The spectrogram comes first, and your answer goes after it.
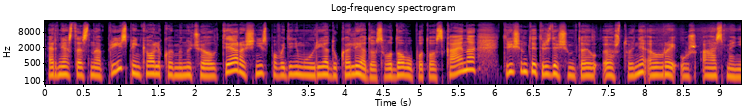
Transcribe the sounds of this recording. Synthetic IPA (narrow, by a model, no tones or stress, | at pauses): ɐɾʲnʲɛst̪ɐsnɐpʲɾʲiːspʲɛŋʲkʲoːlʲɪkoːmʲɪnʊt͡ʃʲuːɛlˠt̪ʲeːɾɐʃʲɪnʲiːspɐʋɐd̪ʲɪnʲɪmuːɾʲiɛd̪uːkɐlʲeːd̪oːsʋɐd̪oːʋuːpoːt̪oːskɐɪnɑːt̪ʲɾʲiːʃʲɪmt̪ɐɪt̪ʲɾʲɪzd̪ʲɛʃʲɪmt̪ɛʊɐʃt̪uɔnʲɪʔɛʊɾɐɪʔʊʃɑːsʲmʲɛnʲiː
